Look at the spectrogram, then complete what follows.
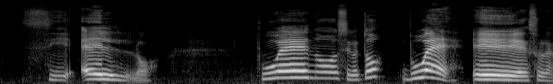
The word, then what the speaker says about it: cielo: 그리고 cielo I하고 E 중에 누가 강해요? E가 강하니까 cielo buenos 이것도 소리가 나.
